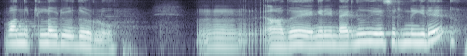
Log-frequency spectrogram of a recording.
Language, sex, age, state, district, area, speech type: Malayalam, female, 30-45, Kerala, Wayanad, rural, spontaneous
